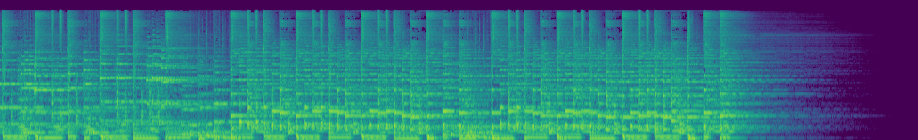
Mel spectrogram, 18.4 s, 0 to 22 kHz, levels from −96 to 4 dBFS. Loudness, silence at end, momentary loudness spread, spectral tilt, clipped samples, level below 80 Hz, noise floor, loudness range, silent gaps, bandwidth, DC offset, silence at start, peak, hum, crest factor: -15 LUFS; 3 s; 4 LU; -4.5 dB/octave; under 0.1%; -26 dBFS; -84 dBFS; 4 LU; none; 16.5 kHz; under 0.1%; 0 s; 0 dBFS; none; 16 dB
